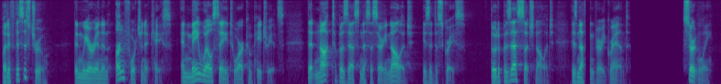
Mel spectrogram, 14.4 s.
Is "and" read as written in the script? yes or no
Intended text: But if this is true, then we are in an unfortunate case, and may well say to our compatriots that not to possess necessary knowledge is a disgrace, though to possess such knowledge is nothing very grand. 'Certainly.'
yes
